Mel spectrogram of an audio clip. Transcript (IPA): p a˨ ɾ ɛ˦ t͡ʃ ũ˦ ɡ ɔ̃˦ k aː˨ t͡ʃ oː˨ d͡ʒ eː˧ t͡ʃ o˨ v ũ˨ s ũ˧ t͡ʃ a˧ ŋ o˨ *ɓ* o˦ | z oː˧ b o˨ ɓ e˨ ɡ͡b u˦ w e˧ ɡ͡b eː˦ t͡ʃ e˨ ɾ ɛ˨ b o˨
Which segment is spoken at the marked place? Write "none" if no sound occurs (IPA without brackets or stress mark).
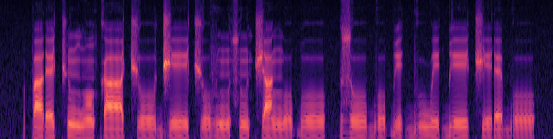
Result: ɓ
